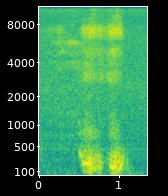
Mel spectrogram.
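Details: A feral stray cat in Northwestern Oregon sleeping peacefully on a person's lap, said to be in REM sleep: two soft, low, rasping snore breaths about a third of a second apart, in a quiet room.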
